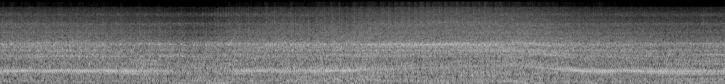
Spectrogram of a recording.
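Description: Cold idle with a steady light tapping, about three a second, over a wavering whine; it knocks from cold, cause still unknown.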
